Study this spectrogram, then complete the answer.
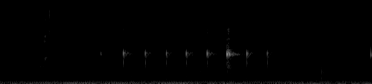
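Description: A perfume bottle's sprayer clicks repeatedly.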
